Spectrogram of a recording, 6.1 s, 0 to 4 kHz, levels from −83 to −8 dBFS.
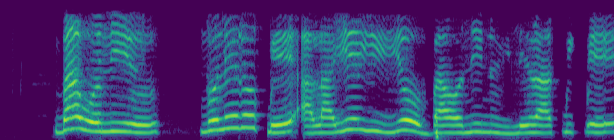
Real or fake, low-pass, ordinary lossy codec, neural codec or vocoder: real; 3.6 kHz; AAC, 24 kbps; none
